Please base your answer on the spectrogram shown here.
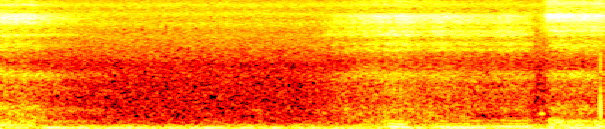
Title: Baby snoring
